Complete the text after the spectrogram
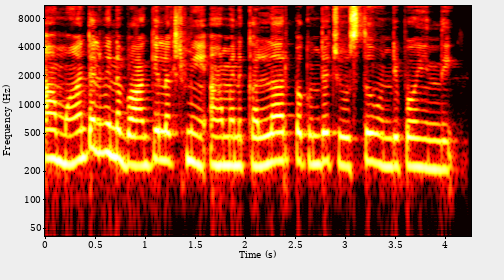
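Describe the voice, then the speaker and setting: A woman reading an audio story as narrator, calm and even. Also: on the high side, fairly quick.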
